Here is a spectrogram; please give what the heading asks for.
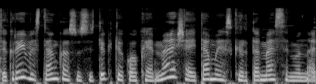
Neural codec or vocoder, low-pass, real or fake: vocoder, 44.1 kHz, 128 mel bands, Pupu-Vocoder; 14.4 kHz; fake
